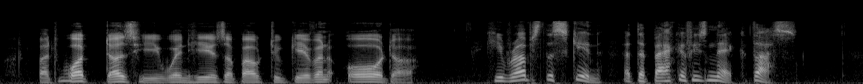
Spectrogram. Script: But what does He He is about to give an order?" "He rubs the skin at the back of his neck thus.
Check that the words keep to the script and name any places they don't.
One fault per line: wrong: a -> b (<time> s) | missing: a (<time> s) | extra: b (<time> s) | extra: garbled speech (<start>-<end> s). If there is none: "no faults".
extra: when (1.6 s)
